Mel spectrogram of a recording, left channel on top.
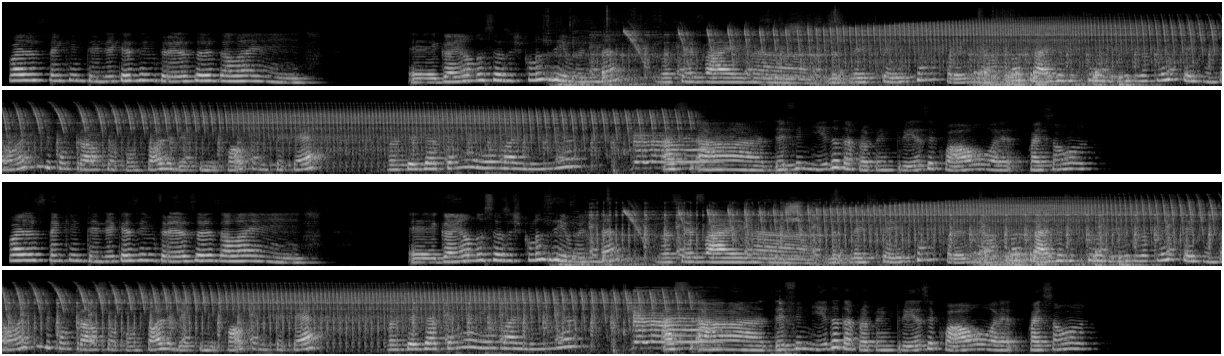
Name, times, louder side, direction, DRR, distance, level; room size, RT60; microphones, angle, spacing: voice 1, 0.1-3.0 4.1-6.2 6.5-15.8 16.0-18.0 18.8-23.0, right 1 dB, 30° right, 3 dB, 1.8 m, -25 dB
sound 1, 5.4-6.8 7.5-9.1 9.6-11.6, left 1 dB, 45° left, 2.2 m, -32 dB
sound 2, 5.8-19.6 19.9-20.1, right 5 dB, 85° right, 1.0 m, -32 dB
sound 3, 6.2-6.5 6.8-19.1, right 1 dB, 5° left, 2.2 m, -32 dB
17.0 x 7.1 x 3.6 m, 0.42 s
head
